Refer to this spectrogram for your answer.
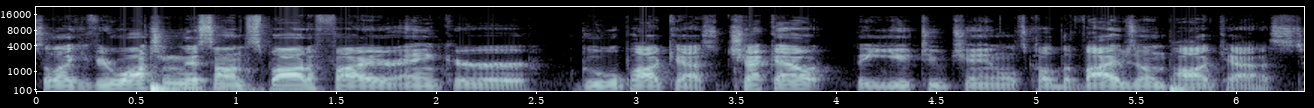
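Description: A man with a normal speaking voice talks at a fairly quick pace with hardly any pauses, using a medium pitch and ordinary pitch variation. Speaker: podcast host. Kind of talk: casual chat. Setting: video call.

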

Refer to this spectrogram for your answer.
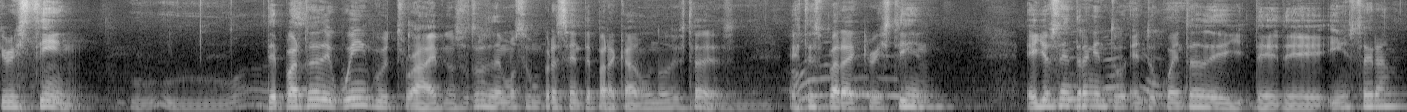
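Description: A man speaks with a fairly high pitch and a dark, mellow tone. His pace is moderate and his pitch variation ordinary. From Venezuela, Amazonas. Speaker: live music show host. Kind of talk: live show hosting. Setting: studio with live band. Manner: animated.

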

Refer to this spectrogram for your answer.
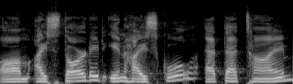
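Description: At a fairly slow pace, a man uses a normal speaking voice with ordinary pitch variation. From New Jersey, US. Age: 50s. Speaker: podcast host, English teacher. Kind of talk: bilingual casual chat.

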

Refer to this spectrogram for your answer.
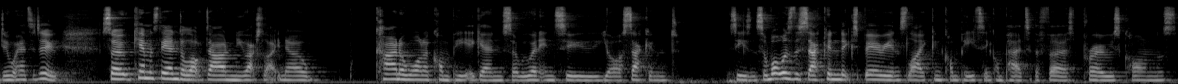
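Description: Somewhat breathy and medium in pitch, a woman talks at a very fast pace. Her intonation stays fairly even. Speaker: podcast host and fitness coach. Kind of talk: casual interview chat.

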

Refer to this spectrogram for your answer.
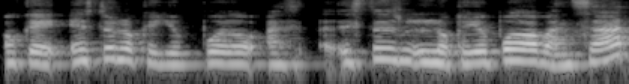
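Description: Lively intonation marks this woman's voice at a moderate pace. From Mexico City. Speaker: budget analyst and data instructor. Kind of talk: interview / livestream chat.

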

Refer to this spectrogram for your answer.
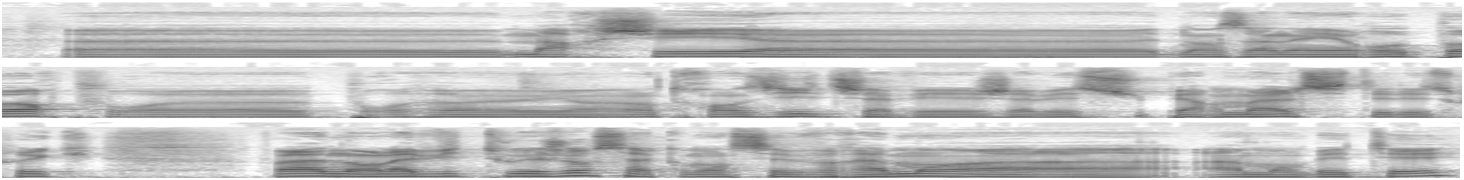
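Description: Speaking at a very slow pace, a man holds a medium pitch in a monotone, flat intonation. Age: 20s. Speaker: professional table tennis player. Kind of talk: casual chat.

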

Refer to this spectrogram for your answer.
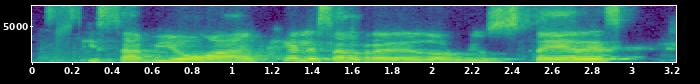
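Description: Over noticeable background noise, a woman with a fairly high pitch speaks at a moderate pace in a flat, monotone way. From Mexico, Ciudad Juárez. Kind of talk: interview. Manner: halting.

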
